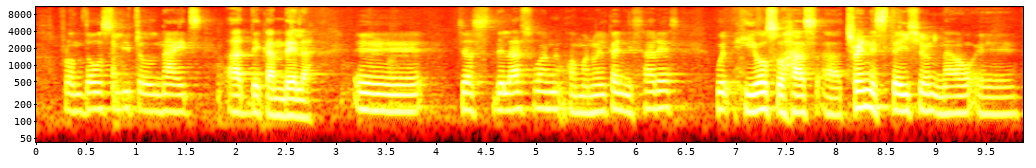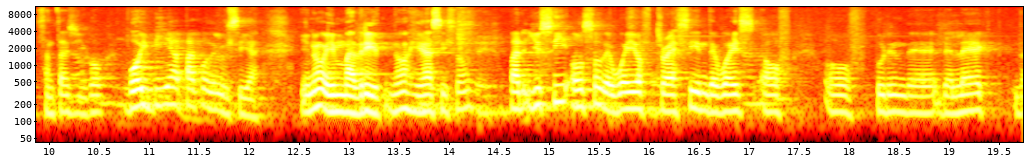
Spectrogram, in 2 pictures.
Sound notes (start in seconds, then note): 11.0 speaking Spanish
